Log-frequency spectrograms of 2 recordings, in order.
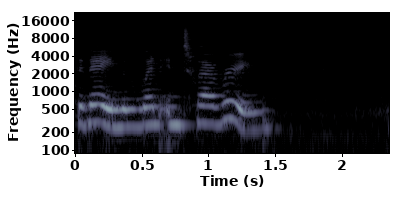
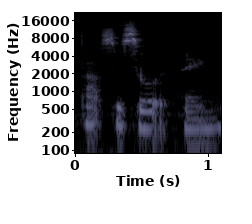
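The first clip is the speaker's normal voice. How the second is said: whispering; 12 dB quieter than usual. A narrator's reading. Tender closing thought.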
